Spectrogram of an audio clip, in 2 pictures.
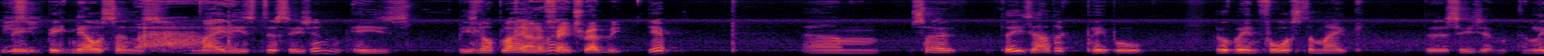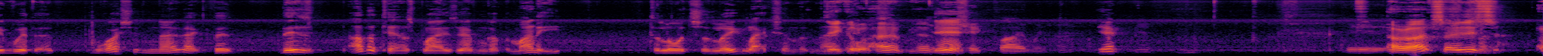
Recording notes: Largest Southern Hemisphere MAN CAVE. Oh yeah the noise you can hear is the crickets its all part of the atmosphere.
